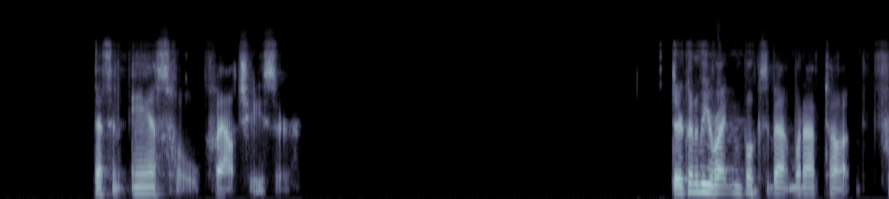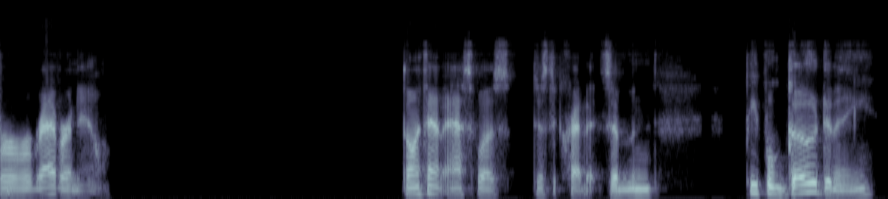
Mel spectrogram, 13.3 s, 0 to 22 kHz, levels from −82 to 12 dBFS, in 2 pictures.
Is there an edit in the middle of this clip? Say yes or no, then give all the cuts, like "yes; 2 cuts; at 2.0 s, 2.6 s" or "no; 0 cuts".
no; 0 cuts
